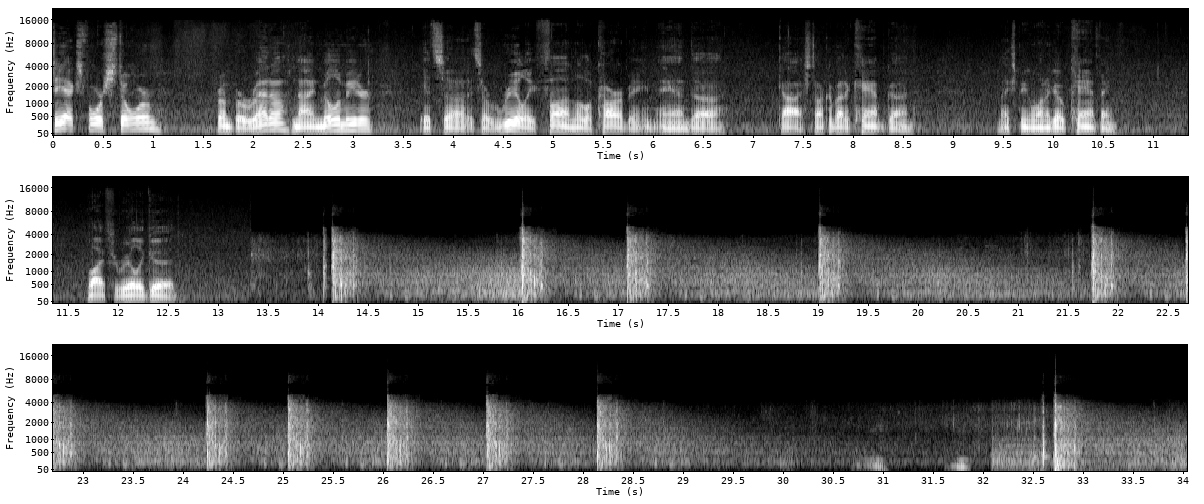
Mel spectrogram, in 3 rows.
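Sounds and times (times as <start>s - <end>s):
gunshots with echo: 14.1s - 20.5s, 21.7s - 29.2s, 32.1s - 34.0s.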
